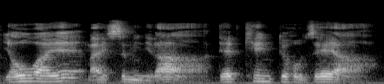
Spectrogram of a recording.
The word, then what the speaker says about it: Hosea: That came to Hosea. Hosea. 자, 우리 호세아 그랬는데 이제 영어식 발음 호세아 이렇게 하죠.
